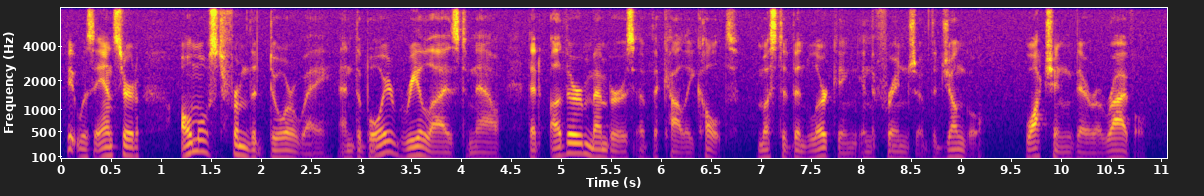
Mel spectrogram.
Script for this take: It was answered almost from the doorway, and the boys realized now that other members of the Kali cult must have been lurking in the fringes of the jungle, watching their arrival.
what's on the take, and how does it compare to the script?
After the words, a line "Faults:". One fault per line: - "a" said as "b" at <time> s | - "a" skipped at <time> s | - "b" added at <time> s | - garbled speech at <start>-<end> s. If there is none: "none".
It was answered almost from the doorway, and the boy realized now that other members of the Kali cult must have been lurking in the fringe of the jungle, watching their arrival.
Faults:
- "boys" said as "boy" at 3.0 s
- "fringes" said as "fringe" at 8.2 s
